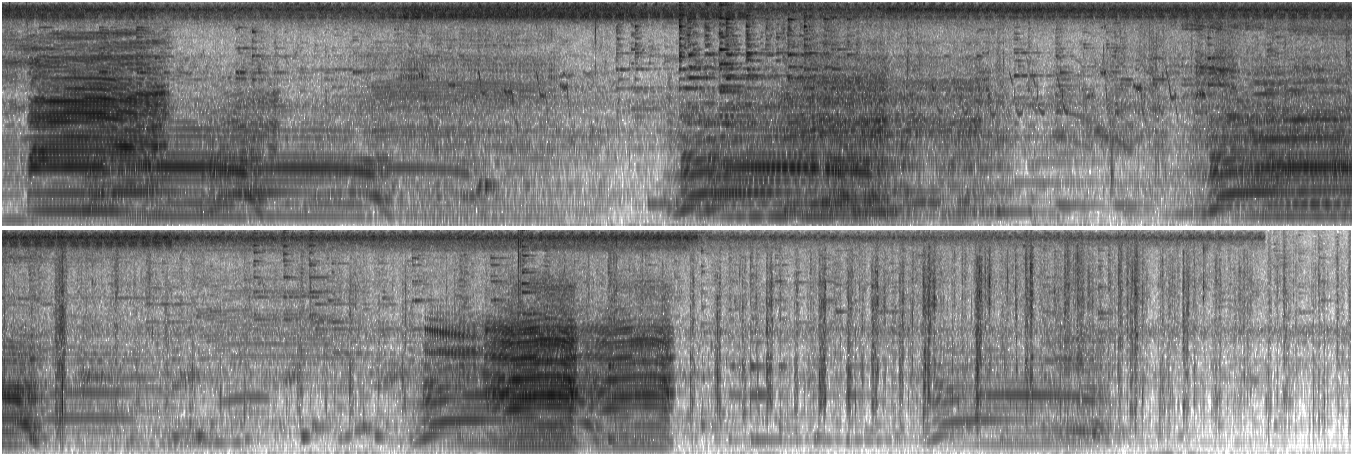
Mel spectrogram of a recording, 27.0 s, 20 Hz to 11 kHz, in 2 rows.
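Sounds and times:
herd of cattle lowing and mooing restlessly: 0:00.0 - 0:05.8, 0:06.6 - 0:10.6, 0:11.4 - 0:16.3, 0:17.6 - 0:20.3, 0:22.7 - 0:24.7.

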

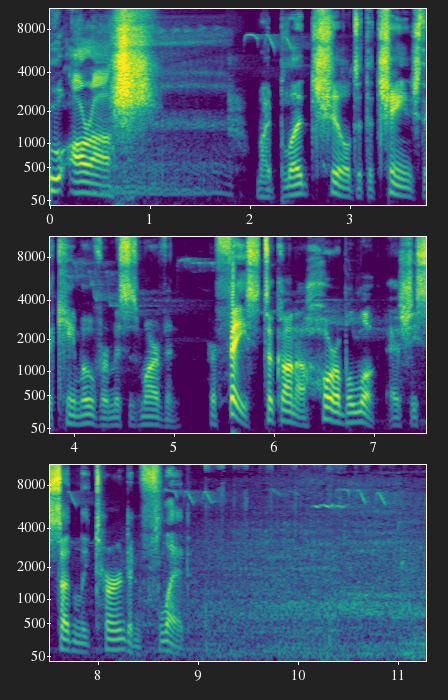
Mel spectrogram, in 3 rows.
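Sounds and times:
speech: 0:00.0 - 0:01.1, 0:02.1 - 0:09.3
heavy truck engine rumbling: 0:07.7 - 0:11.2.

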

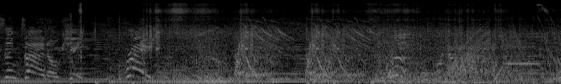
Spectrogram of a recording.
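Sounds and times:
speech: 0:00.1 - 0:02.8
punches sounding like laser zaps: 0:01.5 - 0:05.5.

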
